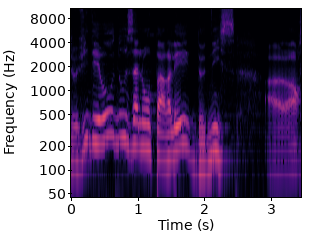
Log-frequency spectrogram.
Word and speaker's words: Neith: nous allons parler de nice alors ça dépend de la prononciation d'un qui disent pas comme ça mais c'est vrai que j'ai pris l'habitude de dire ceux de dernis donc je dis toujours nice c'est un personnage qui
